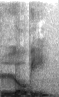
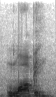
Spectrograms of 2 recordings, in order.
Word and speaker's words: lobby: by lolab by Okay la siguiente palabra no es lobby más bien lobby lobby lobby entonces noten la diferencia que cuando yo lo digo como con una pronunciación en español digo lo abriendo más la boca porque de hecho en español articulamos mucho más que en inglés en inglés es lobby lobby luego tenemos la palabra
